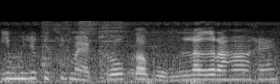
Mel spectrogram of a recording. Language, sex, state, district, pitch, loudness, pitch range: Hindi, male, Maharashtra, Mumbai Suburban, 225 Hz, -18 LUFS, 220-270 Hz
